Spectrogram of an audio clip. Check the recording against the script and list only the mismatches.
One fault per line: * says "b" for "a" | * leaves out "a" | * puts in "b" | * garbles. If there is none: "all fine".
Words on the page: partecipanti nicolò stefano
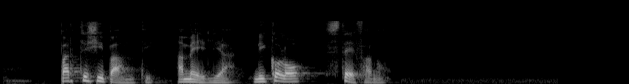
* puts in "amelia"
